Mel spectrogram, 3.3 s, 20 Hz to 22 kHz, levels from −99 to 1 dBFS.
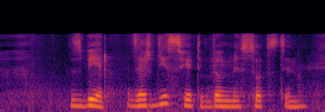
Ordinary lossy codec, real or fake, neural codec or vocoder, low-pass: AAC, 32 kbps; fake; codec, 16 kHz, 1 kbps, FunCodec, trained on LibriTTS, 50 frames a second; 7.2 kHz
